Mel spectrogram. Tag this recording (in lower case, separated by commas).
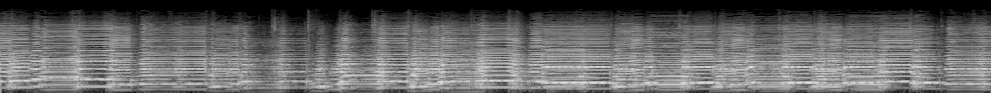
accordion, music, playing accordion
